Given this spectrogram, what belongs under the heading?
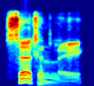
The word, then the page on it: certainly: British English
